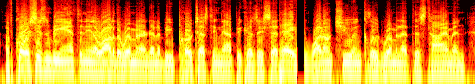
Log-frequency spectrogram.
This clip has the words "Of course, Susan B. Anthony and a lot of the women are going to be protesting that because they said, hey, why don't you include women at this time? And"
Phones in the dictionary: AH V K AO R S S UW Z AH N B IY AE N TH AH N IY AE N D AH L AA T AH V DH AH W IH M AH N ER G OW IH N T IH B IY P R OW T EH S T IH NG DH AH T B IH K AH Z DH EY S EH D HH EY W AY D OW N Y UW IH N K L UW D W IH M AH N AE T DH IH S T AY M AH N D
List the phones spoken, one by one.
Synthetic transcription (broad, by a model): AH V K AO R S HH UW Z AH N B IY AE N TH AH N IY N AH L AA T AH V DH AH W IH M AH N ER G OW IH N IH B IY P R OW T EH S T IH NG DH AH T B IH K AH Z DH EY S EH D HH EY W AY D OW N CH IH IH N K L UW D W IH M AH N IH T DH IH S T AY M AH N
